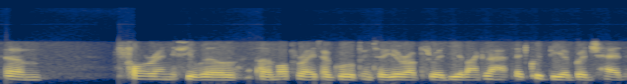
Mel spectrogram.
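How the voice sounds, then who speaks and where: A man's voice: lowish voice, completely flat delivery, fairly quick, dry recording. A man calling in over a phone line as a financial analyst, putting questions in a tentative, hedging way. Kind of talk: asking questions on a conference call. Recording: tinny narrow-band phone line.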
